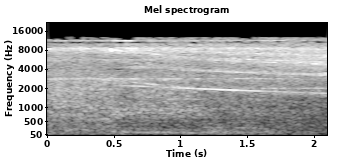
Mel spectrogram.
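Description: Jet aircraft engines running, a steady rumble under a high whine that slowly falls in pitch.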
